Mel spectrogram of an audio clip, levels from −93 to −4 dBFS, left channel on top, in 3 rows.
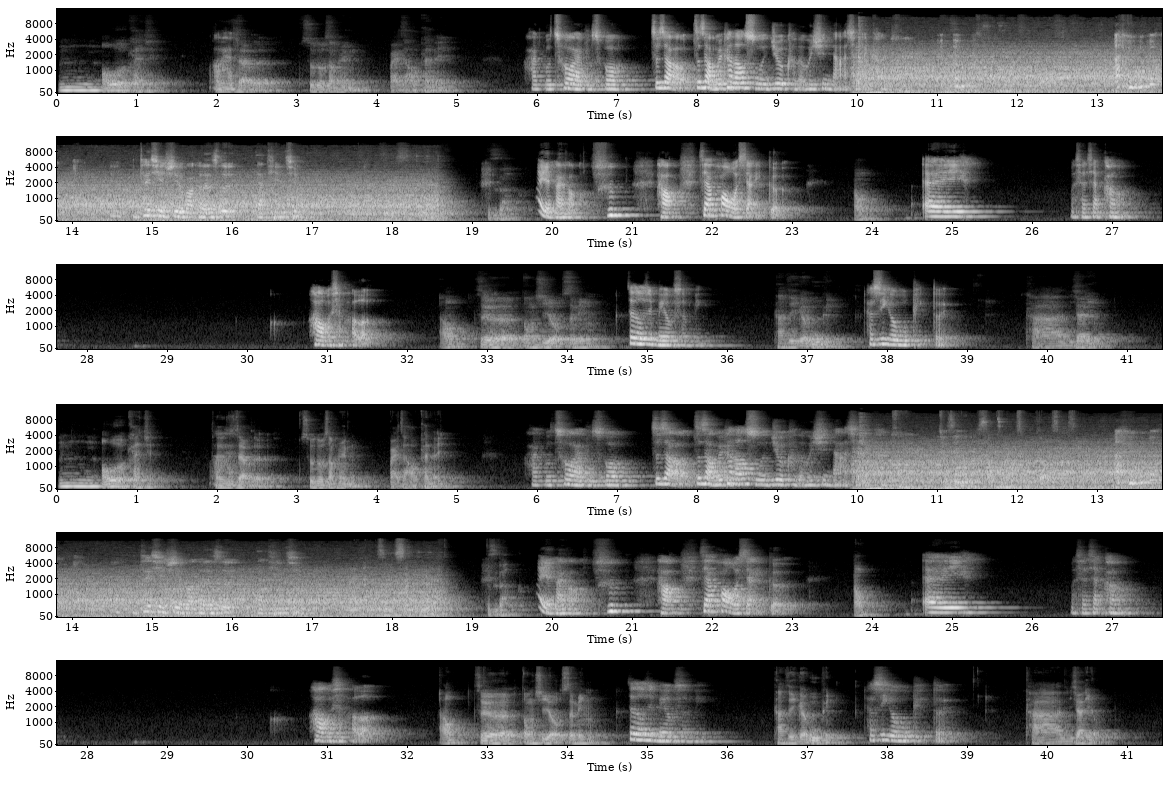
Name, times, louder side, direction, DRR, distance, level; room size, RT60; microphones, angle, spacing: voice 1, 0.0-1.2 1.9-2.7 3.1-3.8 4.2-4.9 10.4-10.6 11.0-13.0 17.4-18.6 19.2-19.5 23.8-24.0 32.4-34.4 36.6-37.4 39.7-40.7, right 1 dB, 50° right, 5 dB, 0.6 m, -30 dB
voice 2, 5.9-7.1 7.4-10.5 11.2-11.3 13.2-13.8 14.5-16.0 16.3-17.0 19.1-19.2 19.8-22.8 24.6-25.2 26.5-27.2 30.8-31.5 34.8-35.7 37.7-38.7, left 3 dB, 45° left, 7 dB, 0.7 m, -22 dB
sound 1, 9.9-18.6, left 2 dB, 80° left, 1.9 m, -23 dB
6.3 x 5.5 x 3.7 m, 0.96 s
head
